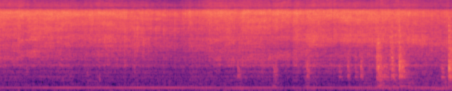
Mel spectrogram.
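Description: Vegetable cheese omelet frying in a pan after being flipped, a loud continuous sizzle with occasional crackles and pops, close up.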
